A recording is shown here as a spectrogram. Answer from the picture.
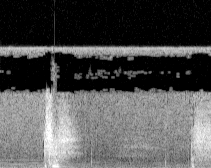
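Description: A man sneezing: one sharp, loud sneeze about half a second in, and a shorter, weaker one near the end, each falling quickly in pitch.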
